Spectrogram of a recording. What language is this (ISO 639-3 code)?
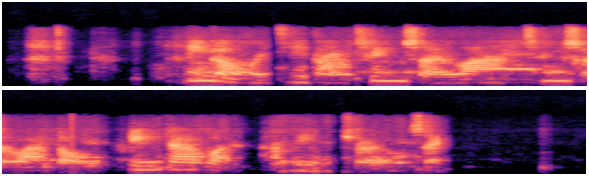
yue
